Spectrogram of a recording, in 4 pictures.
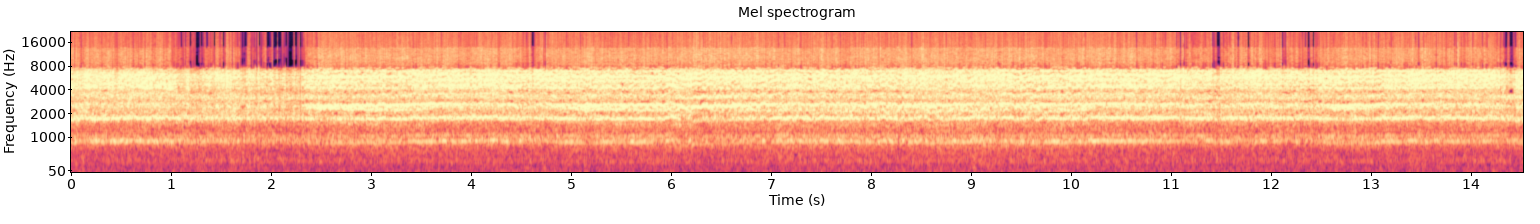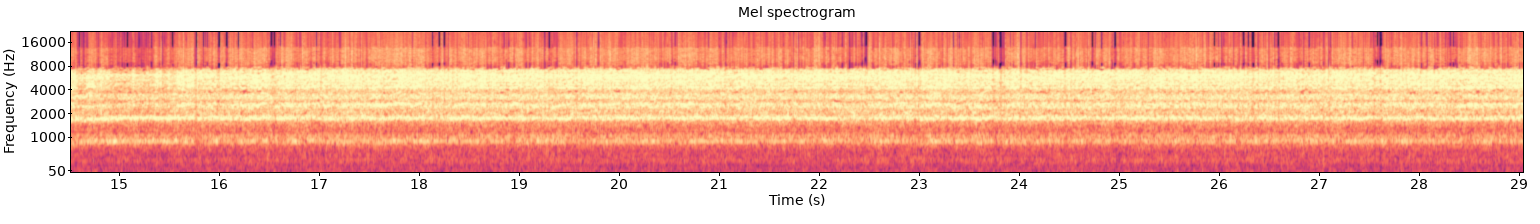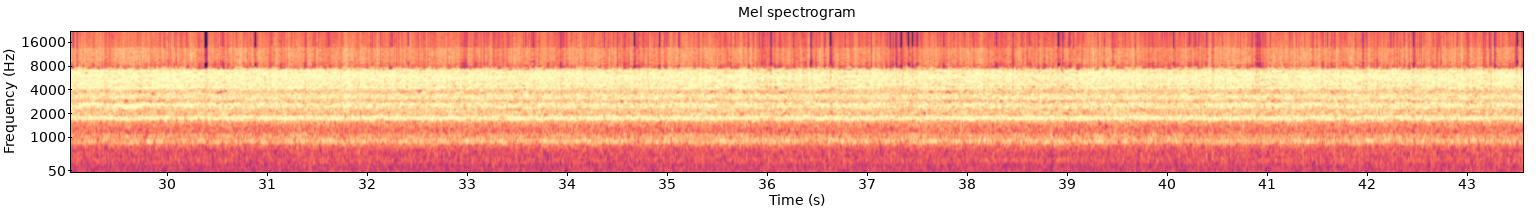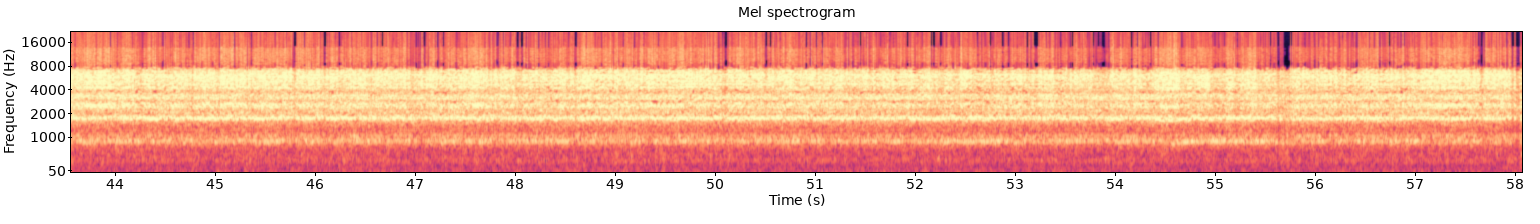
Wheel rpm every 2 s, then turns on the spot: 230, 220, 230, 210, 210, 230, 230, 230, 240, 240, 230, 240, 230, 230, 230, 230, 240, 240, 230, 230, 230, 230, 240, 230, 240, 230, 230, 230, 230.
none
